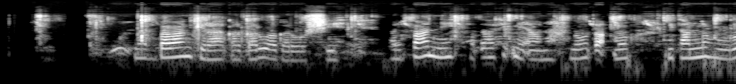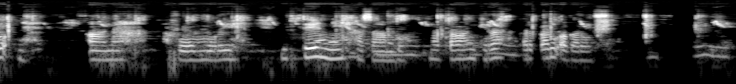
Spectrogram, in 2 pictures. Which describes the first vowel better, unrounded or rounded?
unrounded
